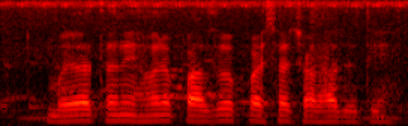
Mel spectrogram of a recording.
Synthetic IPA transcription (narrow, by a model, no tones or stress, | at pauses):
bʱəjat̪jañiɦaʋɾẽpat͡sʋəpəjsat͡ɕaɽ̤ad̪et̪e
